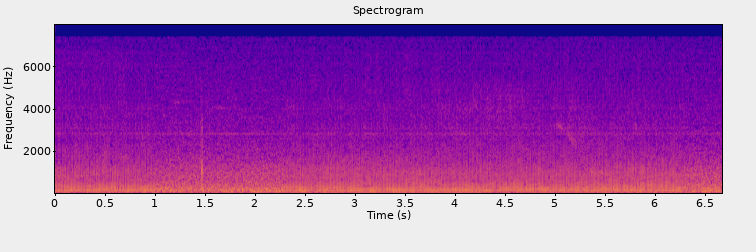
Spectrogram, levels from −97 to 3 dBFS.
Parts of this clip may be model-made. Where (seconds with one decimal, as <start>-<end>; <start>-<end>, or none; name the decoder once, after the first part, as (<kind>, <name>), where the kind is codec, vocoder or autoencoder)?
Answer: 0.0-1.0 (vocoder, WaveNeXt); 2.3-6.3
